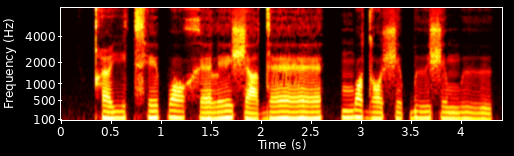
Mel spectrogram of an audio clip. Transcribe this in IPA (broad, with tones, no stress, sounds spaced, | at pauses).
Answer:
qʰ iː˨ t͡sʰ e˦ p ɔ˦ x ɛ˨ l e˦ ʃ a˨ d ɛː˦ | m ɔ˦ d ɔ˨ ʃ ɘ˨ ɓ ɨː˨ ʃ ɘ˨ m ɨː˨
